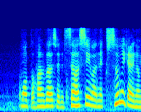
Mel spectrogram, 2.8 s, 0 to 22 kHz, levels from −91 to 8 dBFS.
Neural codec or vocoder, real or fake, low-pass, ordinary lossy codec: codec, 16 kHz, 1 kbps, FunCodec, trained on LibriTTS, 50 frames a second; fake; none; none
